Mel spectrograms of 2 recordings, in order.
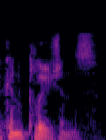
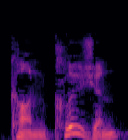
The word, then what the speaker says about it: conclusion: In words, one syllable is stressed. The wrong stress makes it hard to understand. So, conclusion, not conclusion.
